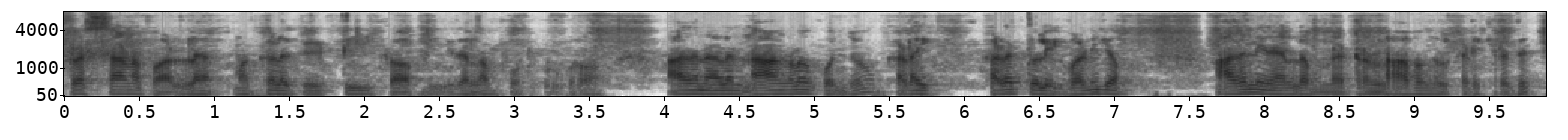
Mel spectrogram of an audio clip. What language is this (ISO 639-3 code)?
tam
